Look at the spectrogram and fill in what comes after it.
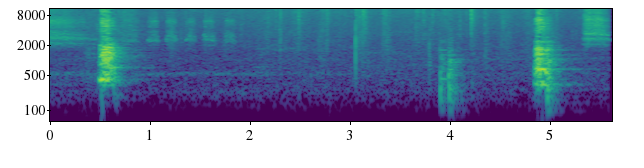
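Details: Oscar and Benson, two puppies playing noisily indoors, give three short sharp barks: one at the start, then two close together near the end, with near silence between.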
